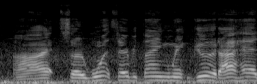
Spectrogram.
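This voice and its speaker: Speaking at a moderate pace, a man has a North Carolina accent. The recording has audible room echo and noticeable background noise. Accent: Southern US (North Carolina). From North Carolina, Rutherford County. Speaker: homeless person in recovery. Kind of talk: street interview.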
